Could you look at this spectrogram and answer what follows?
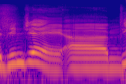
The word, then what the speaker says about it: Djinn: The Dinge? The D is silent, I believe. – The D-G... – D-J. The Dinge. – D-J-I-N-N.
